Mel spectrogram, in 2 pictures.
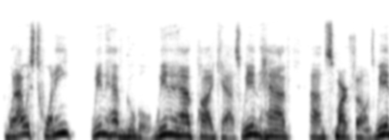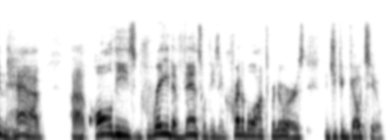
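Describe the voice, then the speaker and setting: A real estate investor in his forties, guesting on a podcast interview, dishes out motivational advice bluntly and emphatically, swearing casually along the way. His voice is a little high, animated and moderately paced.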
